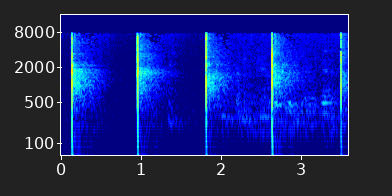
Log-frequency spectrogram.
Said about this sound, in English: Golf clap time. Right? So you got your applause.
